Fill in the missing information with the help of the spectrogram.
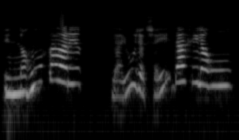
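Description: Slow, bright-voiced kindergarten teacher woman. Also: very high-pitched, lively intonation, gravelly. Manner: slow, drawn-out sounding of letters and words for small children. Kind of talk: children's lesson.

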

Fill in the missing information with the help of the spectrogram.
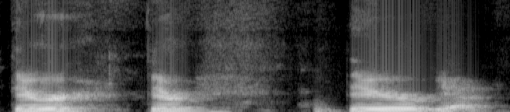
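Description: A man's voice: mid-range voice, fairly even intonation, drawn-out words. Co-host, man, 30s, easygoing rambler, kitchen webcam livestream. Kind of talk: casual livestream chat. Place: home kitchen, indoors.

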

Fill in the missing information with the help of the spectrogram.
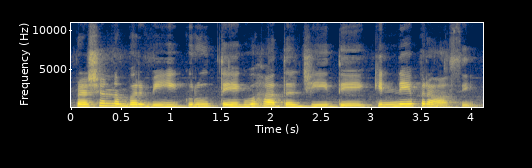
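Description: A woman's voice: on the high side, unhurried, dark tone, lo-fi sound. A woman, teaching an exam quiz lesson, reading out each question and its options and then giving the answer politely and patiently.

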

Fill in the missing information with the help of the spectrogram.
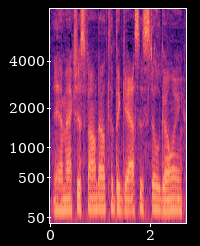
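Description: A man's voice: medium pitch, normal speed, a little hiss or hum. Young man chatting while exploring. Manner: relaxed, chatty, narrates finds. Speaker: urban explorer host. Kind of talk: casual exploring chat. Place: abandoned housing complex, outdoors and in empty apartments.

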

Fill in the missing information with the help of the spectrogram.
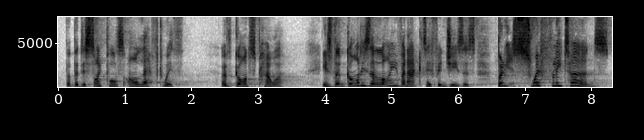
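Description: A man in his thirties delivering a sermon to camera in a measured, earnest, deliberate way. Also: sits high. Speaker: preacher. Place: large church interior. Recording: long church reverb.

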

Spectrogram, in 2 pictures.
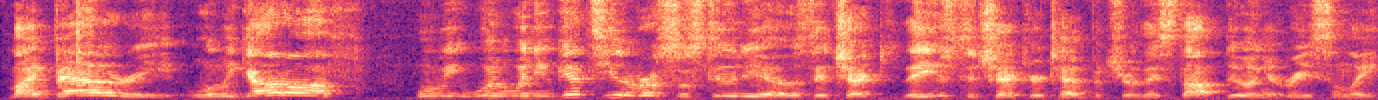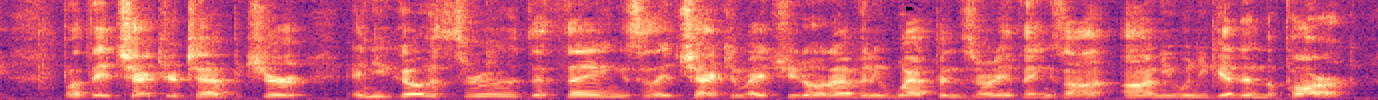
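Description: A man's voice: a little high, quick pace, few pauses, a bit bright. A man hosting a casual vlog outdoors at a theme park, talking into a handheld camcorder in a chatty, self-mocking way. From Florida. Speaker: vlog host. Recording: noisy outdoor camcorder audio.

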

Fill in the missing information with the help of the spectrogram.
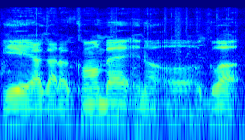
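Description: A man's voice: sits low, normal speed. A man in his twenties livestreaming a game, joking crudely and talking to his chat. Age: 20s. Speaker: streamer. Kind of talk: casual gaming livestream chat.

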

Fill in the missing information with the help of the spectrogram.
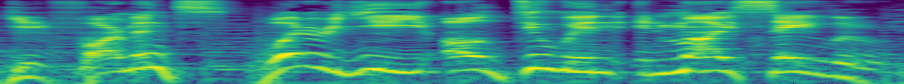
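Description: A man voicing a hotheaded echidna who puts on a cowboy drawl, with a gravelly, lively voice. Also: high voice, slow, faint music behind, exaggerated voice. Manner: gruff drawl with cowboy slang. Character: hotheaded red echidna putting on a cowboy act.

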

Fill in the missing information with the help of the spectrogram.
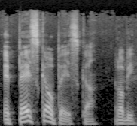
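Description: An Italian man streaming and chatting with friends, mocking and teasing, swinging between low mutters and loud outbursts. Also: animated, a little fast. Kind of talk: casual streaming chat.

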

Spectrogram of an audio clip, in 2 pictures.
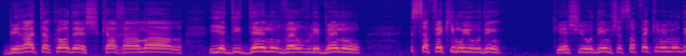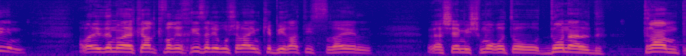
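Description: A middle-aged man, a rabbi, giving a lively Torah lesson to an audience, telling stories in a hushed voice and rising into loud blessings. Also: high voice, no room sound. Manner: animated, drops to hushed tones for stories, then rises to loud blessings.

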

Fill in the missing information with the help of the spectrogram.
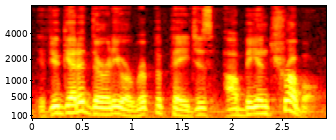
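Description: A man's voice: medium pitch, animated, a little fast, husky. A man reading a children's story aloud and voicing a stern, scolding older brother. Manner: scolding, then softer.

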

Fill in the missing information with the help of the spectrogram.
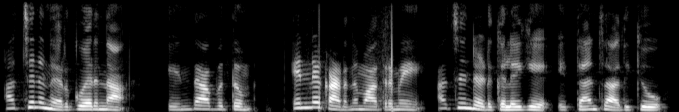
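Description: A woman voicing a grieving older mother figure who fears for her husband, read softly within a recap. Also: medium pitch, expressive, a little fast, slight background noise, natural voice. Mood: sorrowful.

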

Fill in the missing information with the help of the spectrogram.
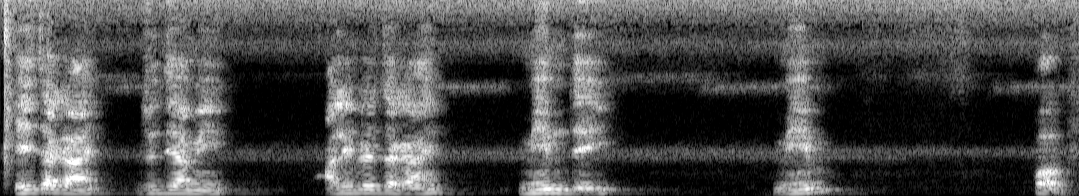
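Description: A man teaching Quranic letter sounds, repeating each syllable patiently with a sharp stop. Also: mid-range voice, steady tone, measured pace, long pauses. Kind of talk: slow recitation drill lesson. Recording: roomy echo, mic at a distance.

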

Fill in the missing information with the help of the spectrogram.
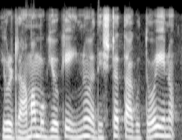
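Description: A woman's voice: low voice, steady tone, quick pace, dark tone. A woman voicing an impatient woman who mutters scornfully to herself. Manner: grumbling, scornful.

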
